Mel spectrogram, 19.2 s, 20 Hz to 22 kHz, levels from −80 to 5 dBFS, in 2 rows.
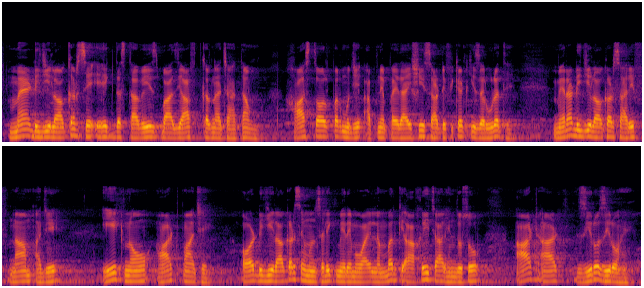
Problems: constant background noise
